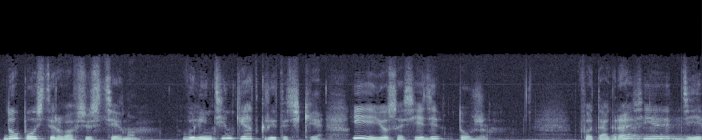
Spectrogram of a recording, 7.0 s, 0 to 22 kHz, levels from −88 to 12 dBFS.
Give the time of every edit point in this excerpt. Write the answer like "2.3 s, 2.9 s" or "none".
1.8 s, 3.5 s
